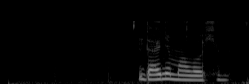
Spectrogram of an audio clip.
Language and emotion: Russian, neutral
